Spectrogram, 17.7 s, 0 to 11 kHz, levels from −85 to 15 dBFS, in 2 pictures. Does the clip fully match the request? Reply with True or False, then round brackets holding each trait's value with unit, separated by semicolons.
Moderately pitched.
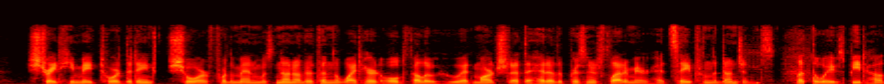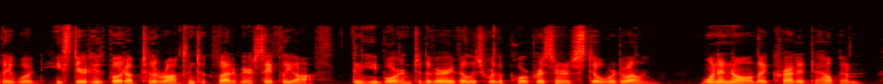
False (110 Hz)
